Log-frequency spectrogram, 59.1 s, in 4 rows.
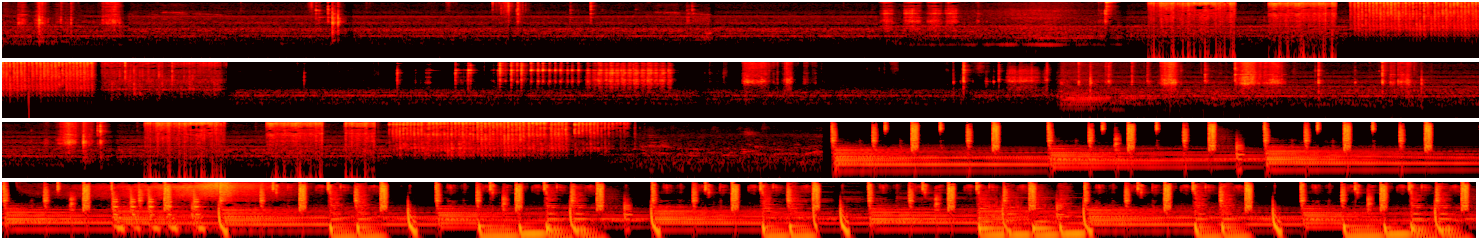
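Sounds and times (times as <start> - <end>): metal parts clinking and scraping: 8.8 - 9.8, 18.7 - 22.9, 32.2 - 35.9.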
